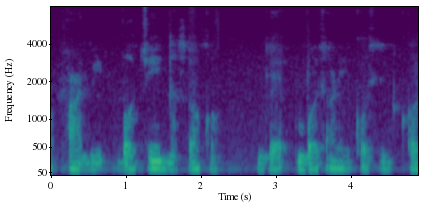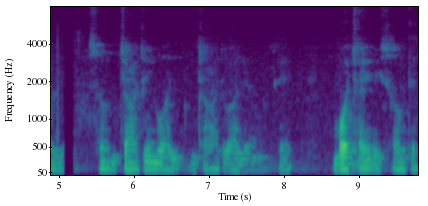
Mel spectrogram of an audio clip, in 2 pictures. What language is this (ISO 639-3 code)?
jns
